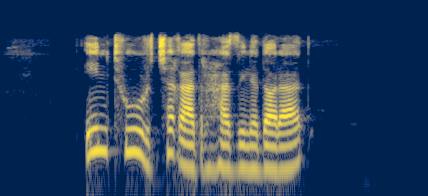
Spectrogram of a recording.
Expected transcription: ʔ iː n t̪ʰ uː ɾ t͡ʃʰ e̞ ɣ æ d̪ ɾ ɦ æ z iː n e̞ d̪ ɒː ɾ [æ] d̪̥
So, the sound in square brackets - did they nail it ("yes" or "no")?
yes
